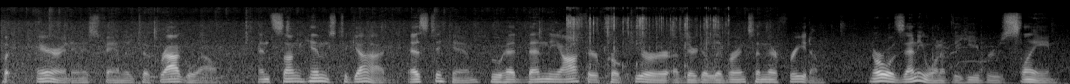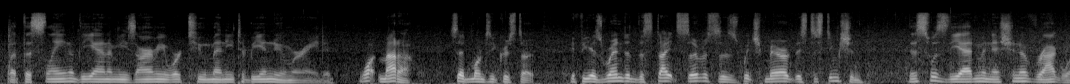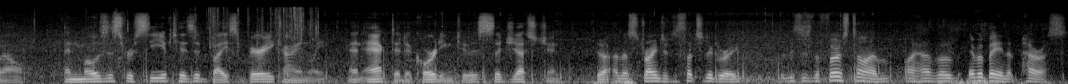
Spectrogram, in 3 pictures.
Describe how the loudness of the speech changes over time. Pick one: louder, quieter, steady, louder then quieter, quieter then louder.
steady.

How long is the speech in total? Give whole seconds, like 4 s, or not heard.
32 s.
